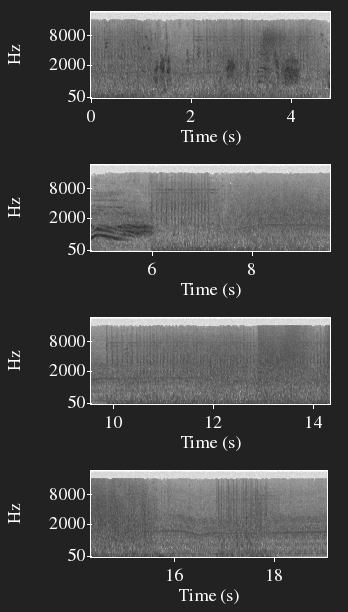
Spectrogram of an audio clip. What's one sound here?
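A vehicle engine rumbles steadily as it drives over rough ground.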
